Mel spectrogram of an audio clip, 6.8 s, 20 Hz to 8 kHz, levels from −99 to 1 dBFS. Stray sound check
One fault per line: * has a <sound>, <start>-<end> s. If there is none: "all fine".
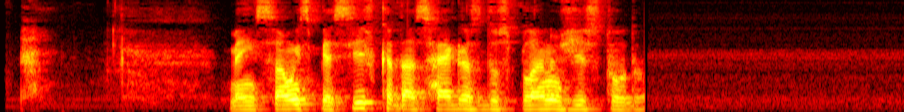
all fine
